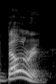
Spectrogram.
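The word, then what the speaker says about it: Bellerín: why why you saying it like that it's bellerin it's K kazora well it's not it's clearly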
